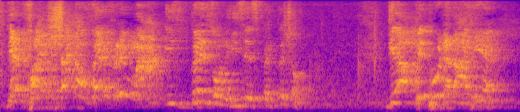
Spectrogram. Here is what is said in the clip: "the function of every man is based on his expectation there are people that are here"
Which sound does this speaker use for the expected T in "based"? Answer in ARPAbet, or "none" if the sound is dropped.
T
